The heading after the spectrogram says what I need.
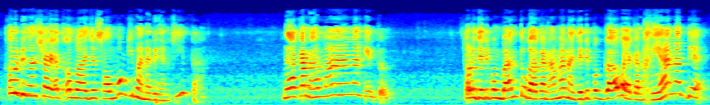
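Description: A woman's voice: sits high, expressive, brisk, a little hiss or hum. A woman religious teacher giving a lecture in a question-and-answer session, emphatic and scolding, full of rhetorical questions and speaking familiarly to her listeners.

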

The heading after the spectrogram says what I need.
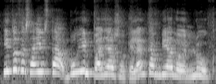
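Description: High-voiced joking Spanish woman. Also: big pitch swings, fast talker, mellow, slight background noise. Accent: Spain Spanish. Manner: joking, swears freely, acts out scenes. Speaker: podcast co-host. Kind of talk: casual chat.

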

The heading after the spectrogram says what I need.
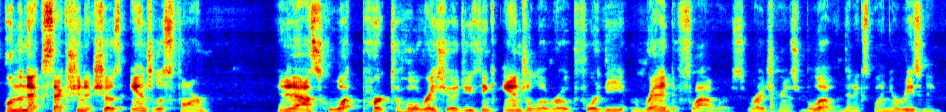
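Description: This American man in his thirties teaches middle school and is explaining a lesson one step at a time in a screencast, counting as he goes. He speaks with a mid-range, slightly bright voice at a somewhat quick clip.

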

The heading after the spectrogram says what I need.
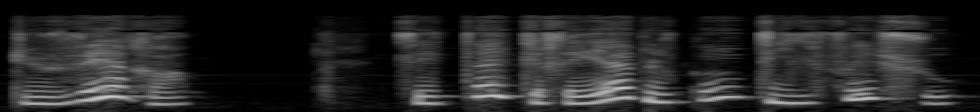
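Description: Lady doing small earnest forest critters in a toddler storybook, expressive high voice. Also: slow, slightly rough, heavily acted. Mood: inviting. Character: group of earnest, well-meaning small woodland animals.

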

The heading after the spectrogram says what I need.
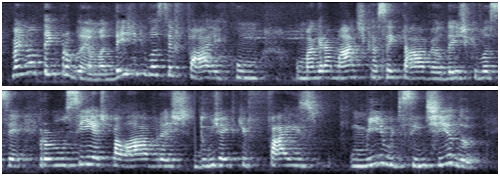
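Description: A young Brazilian woman in her twenties with a Brazilian Portuguese accent, hosting a casual English lesson in a chatty, reassuring way. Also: fairly high pitch. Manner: chatty, reassuring, with tag questions. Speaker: English teacher and video host. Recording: roomy echo.

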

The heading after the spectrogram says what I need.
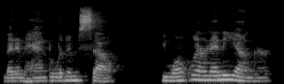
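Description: A woman reading the part of a measured, plain-spoken farm father. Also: fairly low pitch, dark tone, natural voice. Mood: calm. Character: steady, fair-minded farm father.

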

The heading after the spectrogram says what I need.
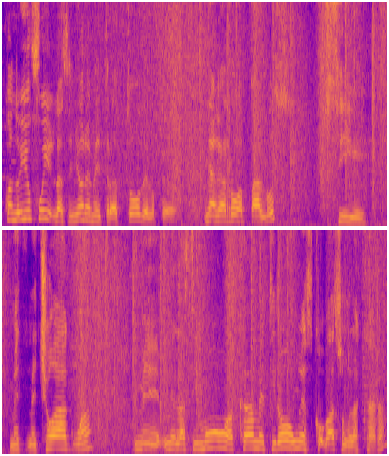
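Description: A woman's voice: medium pitch, a little slow, warm tone, faint music behind. A woman, a lawyer and neighbor appearing as a talk show guest, telling her account insistently and with frequent restarts. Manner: insistent, repetitive, with hesitant restarts.

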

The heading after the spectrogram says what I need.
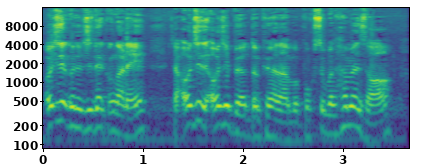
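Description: Hoarse chatty man with a Gyeongsang accent. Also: a little high, expressive, darkish tone, a little hiss or hum. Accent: Gyeongsang Korean dialect. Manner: chatty, switches to slow drawn-out English examples. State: sore throat, coughing. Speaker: English teacher. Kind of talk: casual online English lesson.

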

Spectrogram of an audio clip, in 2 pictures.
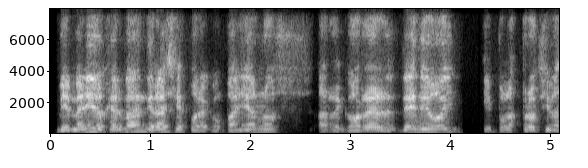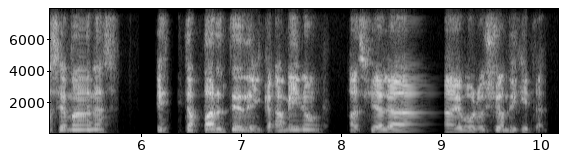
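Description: A man's voice: medium pitch, unhurried. Formal male host reading an introduction. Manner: steady, formal, read-aloud delivery. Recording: dull lo-fi sound.

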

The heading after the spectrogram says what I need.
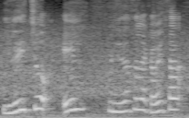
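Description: A young man from Spain with a Spanish accent, giving loud, excited commentary on his own gameplay, shouting and swearing at his opponent. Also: extremely high pitch, quick pace, faint music behind. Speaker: gaming YouTuber.

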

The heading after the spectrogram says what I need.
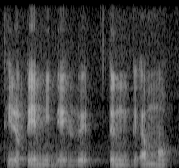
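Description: A man with a Vietnamese accent teaching English pronunciation, saying sample words slowly and loudly between his explanations. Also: fairly low pitch, steady tone, echoey room, lo-fi sound, slight background noise. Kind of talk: screen-share lesson.

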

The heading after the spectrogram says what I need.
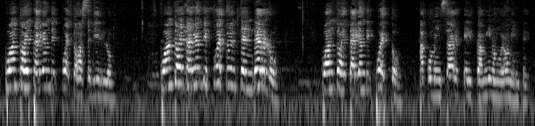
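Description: Lady pastor preaching at the pulpit, handheld mic, echoey hall, faint noise behind. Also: darkish tone. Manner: preaching, rising to emphatic peaks then dropping low. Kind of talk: sermon. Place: small church hall, at a wooden pulpit. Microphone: handheld mic, filmed from a distant camera. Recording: echoey church hall from far off.

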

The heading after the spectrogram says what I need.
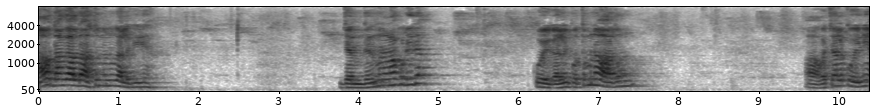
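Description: A woman's voice: fairly low pitch, mellow. An actress playing a worried older village mother with a Punjabi accent, consoling and indignant, in a dull echoey recording with faint music.

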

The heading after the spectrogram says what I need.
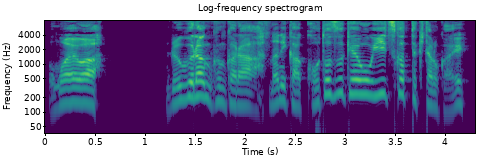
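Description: A woman voicing a calm, educated gentleman who asks measured, gentle questions. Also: deep voice, no echo, clean studio sound, voice pushed down.

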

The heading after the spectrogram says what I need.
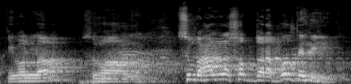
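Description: A man, preaching a waz sermon in an animated storytelling way, breaking into shouts and sung phrases and calling on the crowd to answer. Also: fairly high pitch, moderate pace, background noise. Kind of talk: Bangla waz sermon with chanted recitation. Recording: very echoey loudspeaker hall.

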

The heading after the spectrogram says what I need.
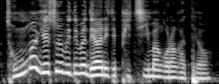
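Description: A middle-aged woman pastor teaching a church class in a lively, conversational way, often acting out quoted voices and using many fillers. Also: mid-range voice, racing.

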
